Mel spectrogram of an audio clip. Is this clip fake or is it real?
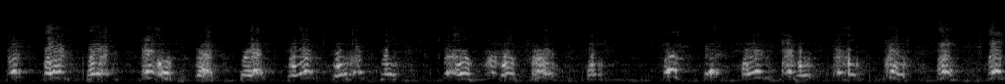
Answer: fake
